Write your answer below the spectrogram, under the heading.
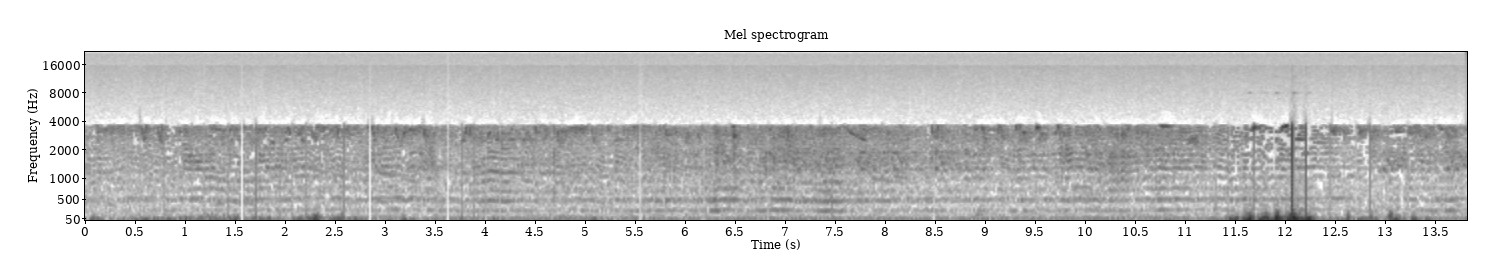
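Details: Reproductive swarm of honey bees entering a swarm trap at Painted Peacock Manor, 04/07/21. A soft, even hum drones throughout, with a cluster of loud bumps near the end.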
